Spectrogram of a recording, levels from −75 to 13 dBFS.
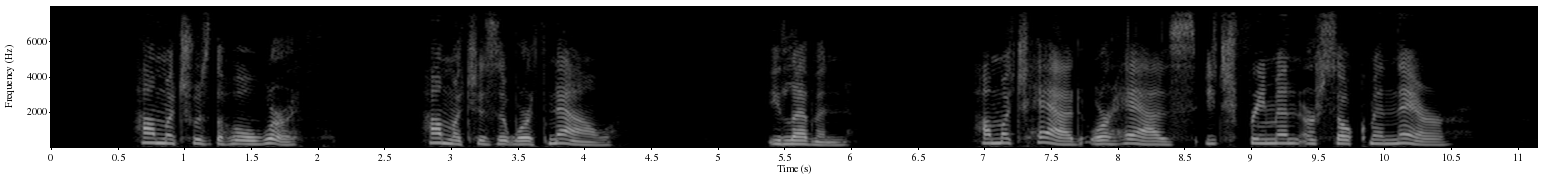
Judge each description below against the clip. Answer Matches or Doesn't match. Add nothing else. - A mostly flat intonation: Doesn't match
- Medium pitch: Doesn't match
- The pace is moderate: Doesn't match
